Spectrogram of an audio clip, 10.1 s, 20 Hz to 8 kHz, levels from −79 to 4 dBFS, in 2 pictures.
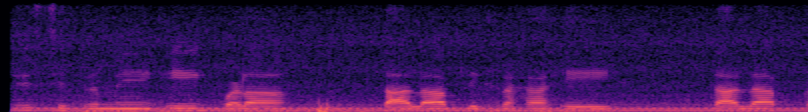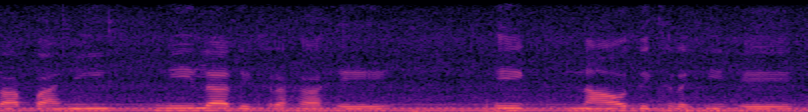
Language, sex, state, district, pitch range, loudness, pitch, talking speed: Hindi, female, Goa, North and South Goa, 145-150 Hz, -28 LUFS, 150 Hz, 120 wpm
